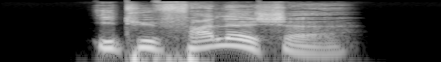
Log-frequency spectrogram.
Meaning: inflection of ithyphallisch: 1. strong/mixed nominative/accusative feminine singular 2. strong nominative/accusative plural 3. weak nominative all-gender singular
- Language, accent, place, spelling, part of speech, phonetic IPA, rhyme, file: German, Germany, Berlin, ithyphallische, adjective, [ityˈfalɪʃə], -alɪʃə, De-ithyphallische.ogg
